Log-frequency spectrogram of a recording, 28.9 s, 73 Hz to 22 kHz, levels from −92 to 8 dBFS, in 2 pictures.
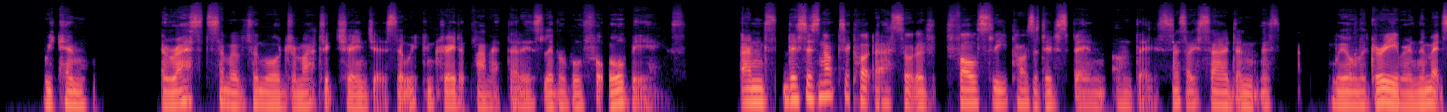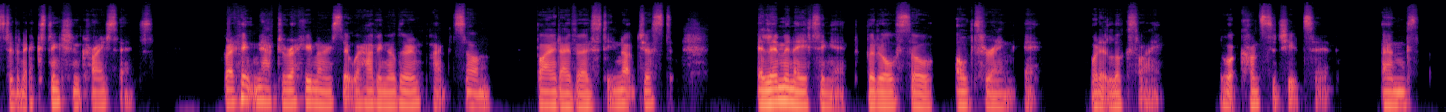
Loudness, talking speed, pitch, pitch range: -24 LUFS, 170 wpm, 100 Hz, 95-110 Hz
